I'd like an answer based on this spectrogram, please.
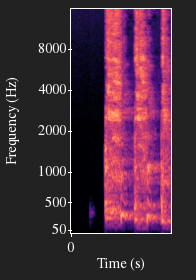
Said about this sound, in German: Ich muss mal eben husten.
